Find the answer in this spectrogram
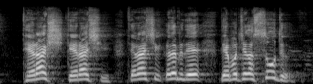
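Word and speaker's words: סוד: 그다음에네 번째가 소드. 예. 사드가 아니 소드예요. 소드. 그거 영어식 발음이야. 예. 히브리식 발음은 소드. 예. 그니까 소드를 그 미국식 라피들이 사드 이렇게 말하거든요. 예. 근데 소드예요.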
